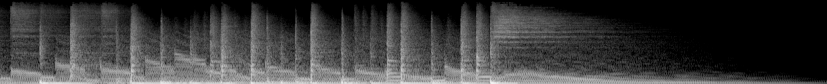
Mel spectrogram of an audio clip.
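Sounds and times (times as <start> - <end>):
drum backbeat: 0.0 - 5.9.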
